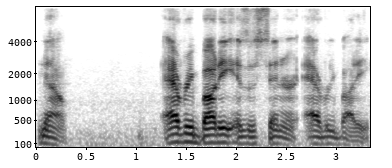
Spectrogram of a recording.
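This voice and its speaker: A man with an American accent, fairly low pitch, vocal fry, ordinary pitch variation and a moderate pace. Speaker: live streamer. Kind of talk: live stream chat. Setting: live stream. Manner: throat clearing.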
